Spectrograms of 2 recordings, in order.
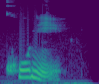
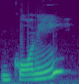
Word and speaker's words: Koni: for my name, basically in Korean my name would be Koni. That's how it's pronounced. On my name tag, he thought it said Goni, which is the tiniest difference.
